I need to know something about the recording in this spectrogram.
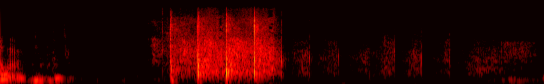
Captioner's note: attendees applauding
